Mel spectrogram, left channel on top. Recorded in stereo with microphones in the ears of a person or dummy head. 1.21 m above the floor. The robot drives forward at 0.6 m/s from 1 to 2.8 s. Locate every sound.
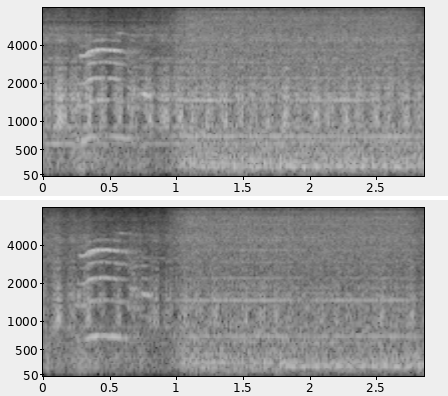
0.2 s a cat meowing: 5° left (ahead or behind), 1.7 m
